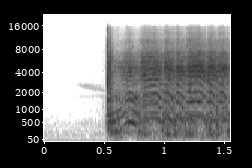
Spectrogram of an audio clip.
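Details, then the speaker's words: Stored Austin Allegro barn find: the starter whirs and the engine spins but never fires, with no spark seen. A switch, isolator or unknown lead is suspected. Cranking without starting. "stop doesn't look like there's a spark at the moment so I'm wondering um he what that lead is"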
